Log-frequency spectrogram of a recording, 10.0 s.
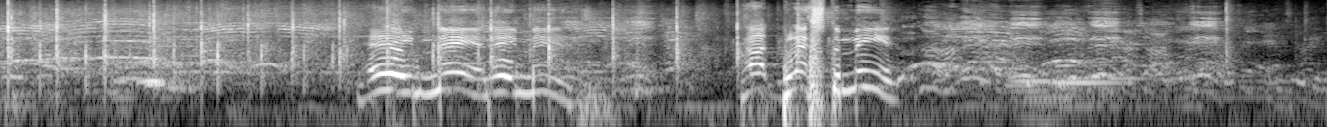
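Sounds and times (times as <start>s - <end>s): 
audience clapping: 0.0s - 5.7s
speech: 2.7s - 4.4s, 5.5s - 6.9s.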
